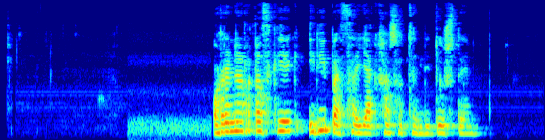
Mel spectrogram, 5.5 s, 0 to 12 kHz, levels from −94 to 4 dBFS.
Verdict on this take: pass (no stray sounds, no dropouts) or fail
pass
